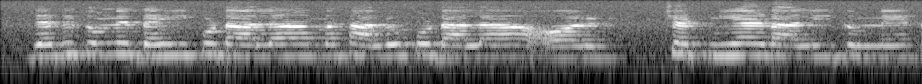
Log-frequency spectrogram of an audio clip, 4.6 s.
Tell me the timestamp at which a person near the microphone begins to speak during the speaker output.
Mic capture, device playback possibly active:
none

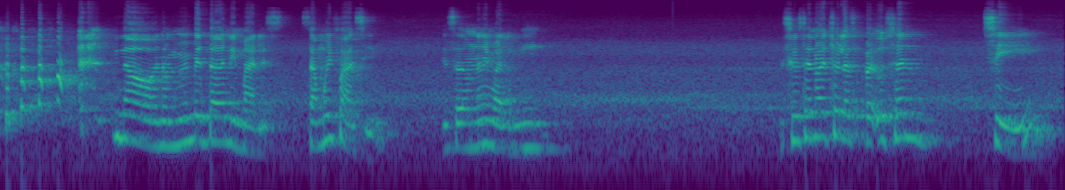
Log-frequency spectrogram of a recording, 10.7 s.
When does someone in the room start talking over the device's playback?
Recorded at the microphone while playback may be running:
none

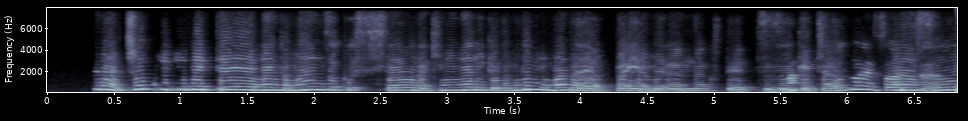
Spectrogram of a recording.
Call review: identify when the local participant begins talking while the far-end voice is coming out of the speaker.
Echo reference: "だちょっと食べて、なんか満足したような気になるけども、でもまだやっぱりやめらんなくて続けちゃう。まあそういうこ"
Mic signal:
5.5 s

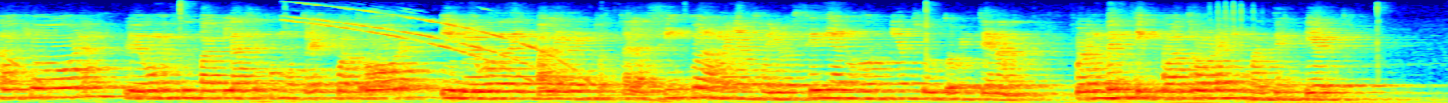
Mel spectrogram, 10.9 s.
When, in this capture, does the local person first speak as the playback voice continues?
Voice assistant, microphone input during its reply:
none

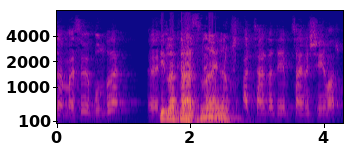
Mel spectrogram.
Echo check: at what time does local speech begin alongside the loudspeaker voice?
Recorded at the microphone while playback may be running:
1.5 s

